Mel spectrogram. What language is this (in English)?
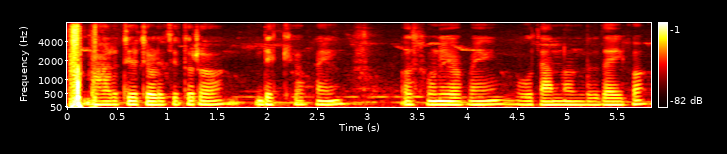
Odia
